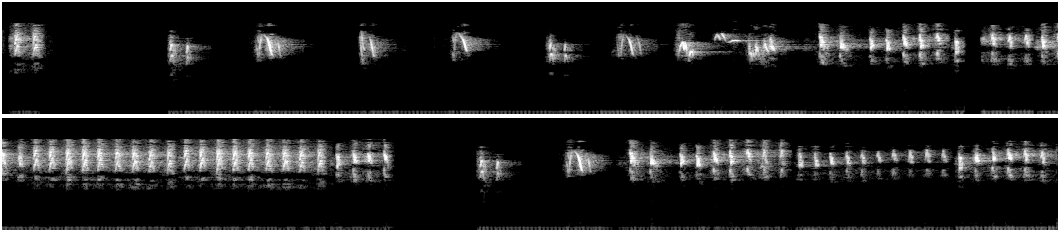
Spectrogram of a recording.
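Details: Eurasian tree sparrow, training recording: opens with spaced single high chirps that quicken and merge into a sustained, rapid buzzy chattering trill, interrupted once by a brief pause and a few more chirps.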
